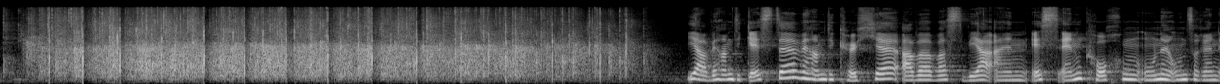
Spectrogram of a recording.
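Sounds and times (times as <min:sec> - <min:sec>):
audience applause: 0:00.0 - 0:06.6
speech: 0:06.9 - 0:12.1.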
